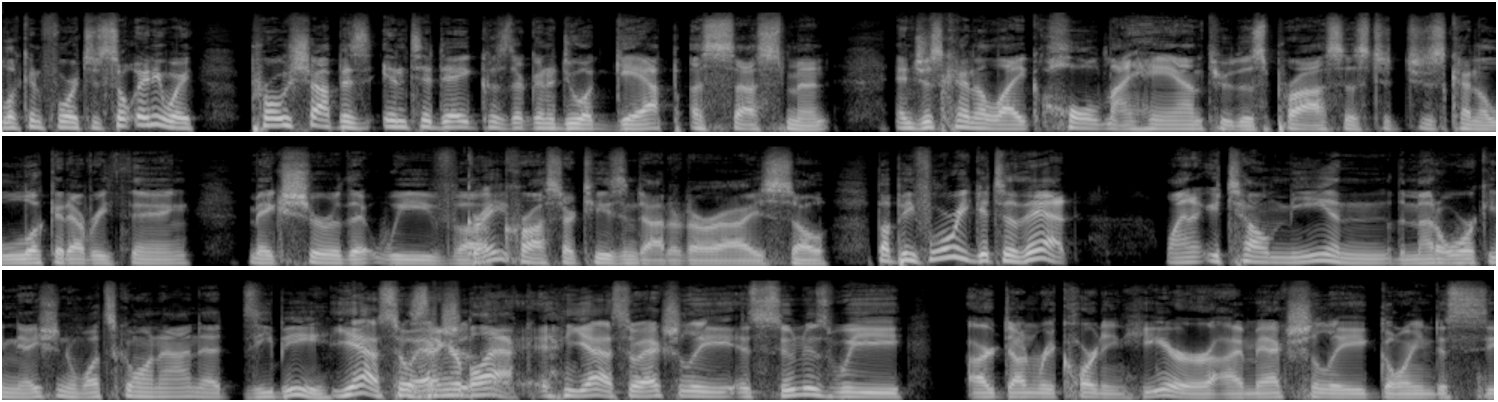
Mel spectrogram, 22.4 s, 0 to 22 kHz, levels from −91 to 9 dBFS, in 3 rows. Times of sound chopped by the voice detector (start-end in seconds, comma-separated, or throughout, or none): none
